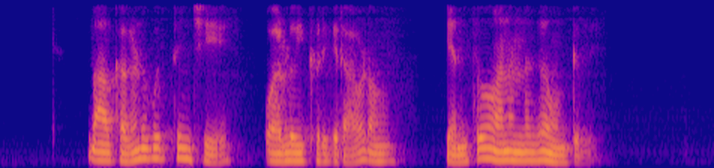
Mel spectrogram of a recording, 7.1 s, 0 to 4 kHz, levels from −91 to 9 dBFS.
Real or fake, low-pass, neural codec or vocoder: fake; 3.6 kHz; codec, 16 kHz, 0.8 kbps, ZipCodec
